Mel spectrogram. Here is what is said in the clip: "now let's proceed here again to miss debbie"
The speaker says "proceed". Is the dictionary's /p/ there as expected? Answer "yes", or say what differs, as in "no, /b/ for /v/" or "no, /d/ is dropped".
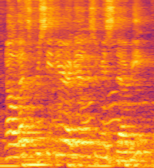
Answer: yes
